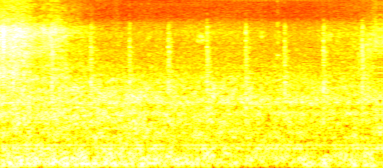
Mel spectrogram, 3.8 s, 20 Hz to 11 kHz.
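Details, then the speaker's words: Hcalory 8k all-in-one diesel heater on first start, drawing about 117–142 W from a power station: soft, light dosing pump ticking a few times a second under a low fan hum; quiet and normal. "not sure if you can hear that there's always been complaints about these dosing pumps being noisy this one's not"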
